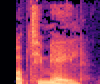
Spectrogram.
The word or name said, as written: optimal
